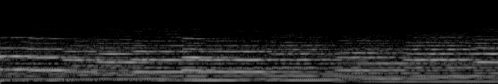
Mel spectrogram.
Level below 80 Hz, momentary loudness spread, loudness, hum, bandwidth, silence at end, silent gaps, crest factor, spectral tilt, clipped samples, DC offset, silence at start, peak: -82 dBFS; 6 LU; -35 LUFS; none; 13 kHz; 0 s; none; 14 dB; -6 dB/octave; under 0.1%; under 0.1%; 0 s; -20 dBFS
